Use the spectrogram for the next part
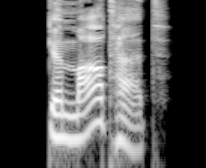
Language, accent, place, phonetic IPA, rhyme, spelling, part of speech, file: German, Germany, Berlin, [ɡəˈmaʁtɐt], -aʁtɐt, gemartert, verb, De-gemartert.ogg
- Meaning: past participle of martern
